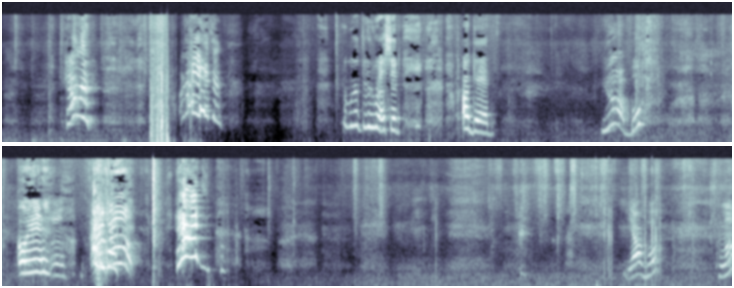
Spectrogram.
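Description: A young boy talks excitedly, close up.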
